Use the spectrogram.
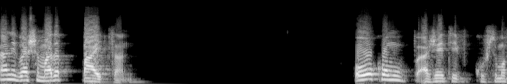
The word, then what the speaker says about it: Python: Se você for pegar o pé da letra aqui, né, do inglês, tem esse TH aqui, então a gente teria que pronunciar Python, né, para pronunciar corretamente, mas para a gente não ser, enfim, para a gente poder se entender melhor, tipicamente no Brasil a gente fala isso Python mesmo. Então, ok.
